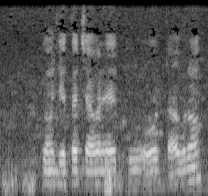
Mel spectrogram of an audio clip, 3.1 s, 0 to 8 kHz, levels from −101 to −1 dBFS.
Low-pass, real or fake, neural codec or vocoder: 7.2 kHz; real; none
